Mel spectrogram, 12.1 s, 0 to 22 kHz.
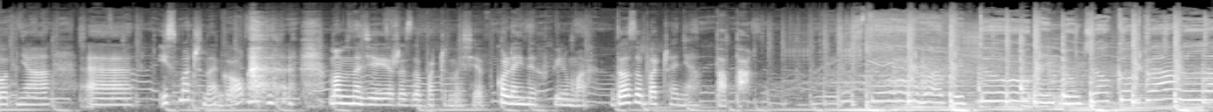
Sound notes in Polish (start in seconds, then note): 2.4 śmiech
